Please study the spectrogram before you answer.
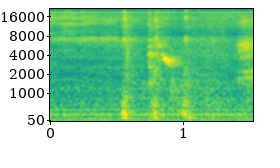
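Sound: birds calling outside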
